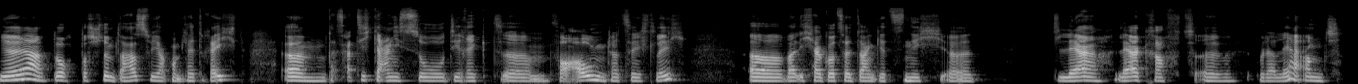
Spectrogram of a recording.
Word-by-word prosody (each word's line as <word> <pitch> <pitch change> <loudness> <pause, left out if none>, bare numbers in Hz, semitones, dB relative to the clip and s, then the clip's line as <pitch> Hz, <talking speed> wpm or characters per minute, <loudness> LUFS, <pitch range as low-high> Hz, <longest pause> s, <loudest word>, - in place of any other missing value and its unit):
Ja, 190 +2 +6
ja, 230 -3 +7
doch, 185 -1 -1
das 180 0 -5
stimmt. 180 -1 -1
Da 165 - +1
hast 195 +3 0
du - - -2
ja 165 - -1
komplett 170 +2 -5
recht. 200 +1 -1 0.4
Ähm, 170 -3 +4
das - - -11
hatte 175 +3 -4
ich 200 - -7
gar 170 - +3
nicht 175 -1 -3
so 170 -1 -2
direkt, 165 -1 -6
ähm, 160 - -2
vor 80 - 0
Augen 195 -1 +4
tatsächlich, 170 +7 -4 0.6
äh, - - +3
weil 165 0 +4
ich - - -4
ja 170 - +5
Gott 170 0 0
sei 170 -1 0
Dank 165 +1 -1
jetzt 160 -1 -7
nicht, 165 0 -4
äh, 75 -1 -3 0.8
die - - -6
Lehr 175 +1 +5
Lehrkraft, 175 -1 +1
äh, 160 -2 -5 0.3
oder 160 -1 -4
Lehramt 170 0 -1
170 Hz, 170 wpm, -22 LUFS, 165-185 Hz, 0.8 s, ja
